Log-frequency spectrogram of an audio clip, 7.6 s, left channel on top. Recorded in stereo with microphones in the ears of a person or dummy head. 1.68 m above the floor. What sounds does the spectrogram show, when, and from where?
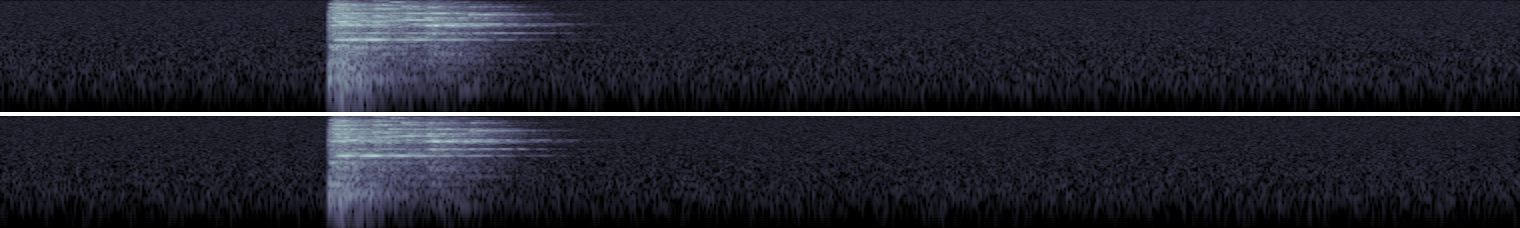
1.6 s dishes clattering: 10° left (ahead or behind), 1.9 m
